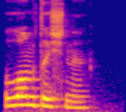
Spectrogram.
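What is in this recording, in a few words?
"ломтысьны" Komi, female; kpv audio dict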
